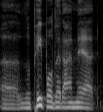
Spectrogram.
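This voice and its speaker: An older man, reminiscing casually and haltingly as he searches for names. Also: mid-range voice, steady tone, darkish tone. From Southern US, Tennessee and Kentucky. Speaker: guest country singer and storyteller.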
